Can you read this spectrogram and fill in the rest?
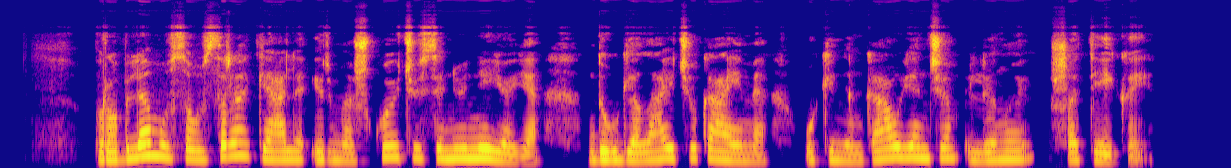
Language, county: Lithuanian, Klaipėda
